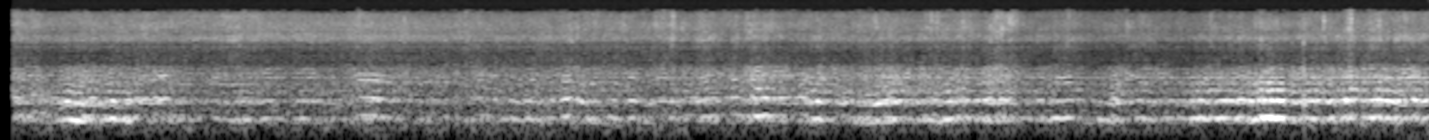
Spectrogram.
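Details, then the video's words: German yellowjackets (Vespula germanica) at their nest, a steady low droning buzz of many wasps with a fluctuating hum that swells and fades, with no other clear sounds. "German Yellowjackets at nest. Deutsche Wespen (Vespula germanica)"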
